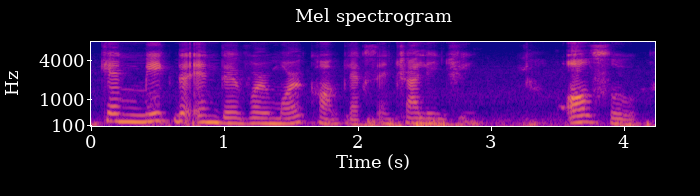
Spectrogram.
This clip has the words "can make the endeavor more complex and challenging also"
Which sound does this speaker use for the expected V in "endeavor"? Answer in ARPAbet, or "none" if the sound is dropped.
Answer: V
